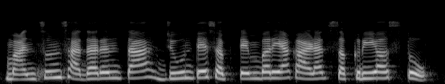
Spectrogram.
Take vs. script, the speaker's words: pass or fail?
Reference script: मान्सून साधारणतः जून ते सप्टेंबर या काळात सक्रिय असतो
pass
